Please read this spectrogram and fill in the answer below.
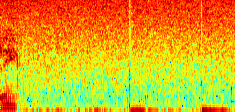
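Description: A steady, even hiss of background noise in a pause between spoken sentences, with the end of a word at the very start.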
